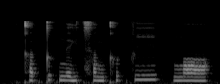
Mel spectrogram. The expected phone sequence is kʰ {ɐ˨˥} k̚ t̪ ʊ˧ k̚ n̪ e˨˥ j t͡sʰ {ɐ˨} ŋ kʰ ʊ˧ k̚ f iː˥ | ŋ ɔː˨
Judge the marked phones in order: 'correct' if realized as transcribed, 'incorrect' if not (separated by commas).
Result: correct, correct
